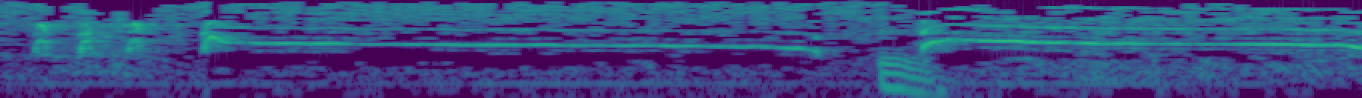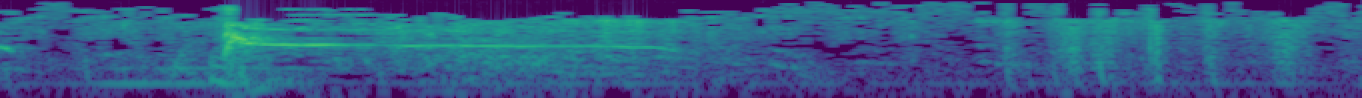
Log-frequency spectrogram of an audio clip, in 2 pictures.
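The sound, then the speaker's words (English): A human voice imitates a coyote, letting out three long, wavering howls that slide downward, followed by a quick burst of short yips, clear over faint background noise. “How'd you like my imitation of a coyote?”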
